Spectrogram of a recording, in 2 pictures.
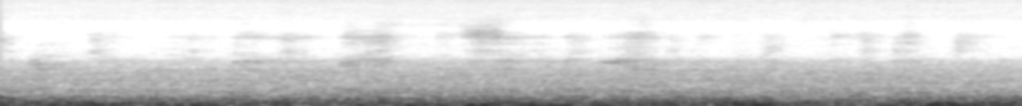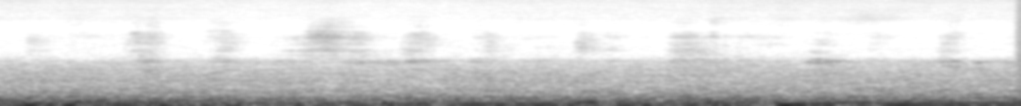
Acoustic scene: car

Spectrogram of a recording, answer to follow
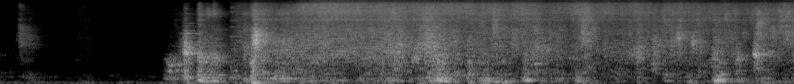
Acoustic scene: restroom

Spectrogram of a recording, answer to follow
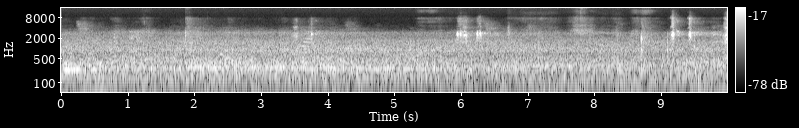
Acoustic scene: residential area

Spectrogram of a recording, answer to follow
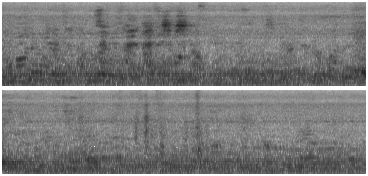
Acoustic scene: crowded indoor space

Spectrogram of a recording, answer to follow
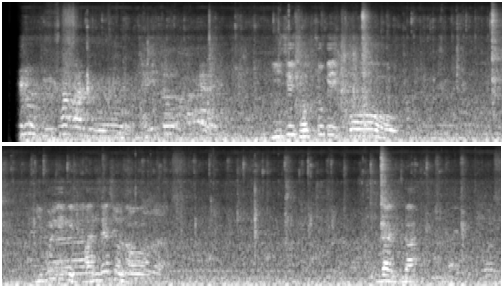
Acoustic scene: crowded indoor space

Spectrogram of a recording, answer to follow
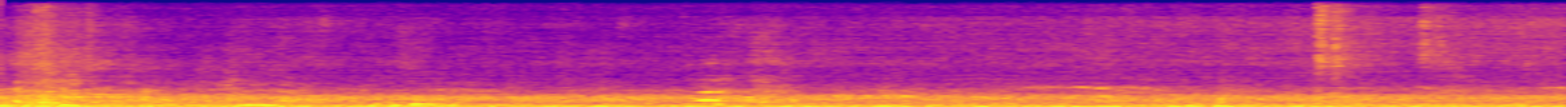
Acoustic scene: park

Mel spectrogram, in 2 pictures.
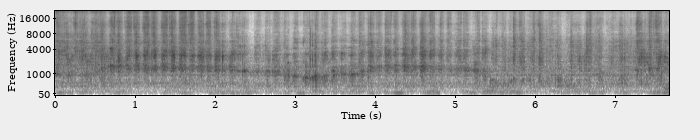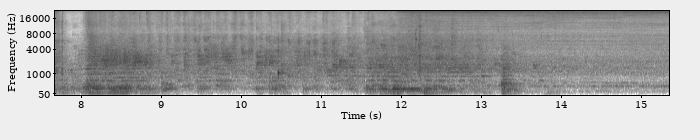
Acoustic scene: restroom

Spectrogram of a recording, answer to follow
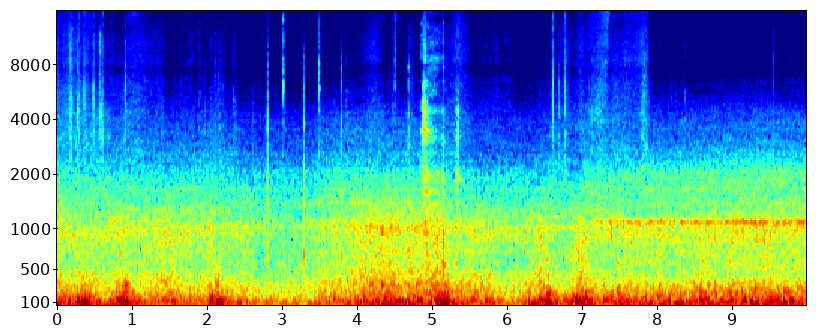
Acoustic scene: car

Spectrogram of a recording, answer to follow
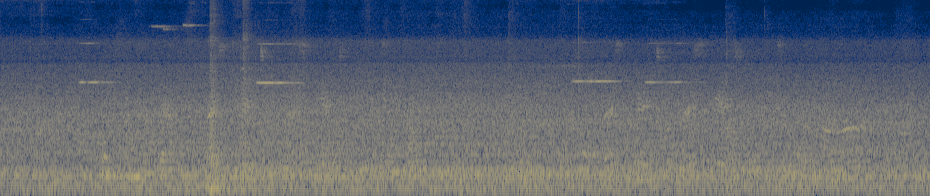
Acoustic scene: subway station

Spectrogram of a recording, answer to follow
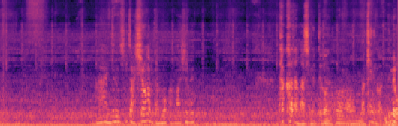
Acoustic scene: car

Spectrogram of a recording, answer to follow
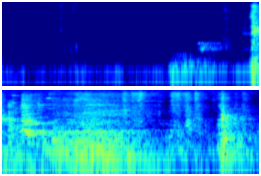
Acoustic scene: elevator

